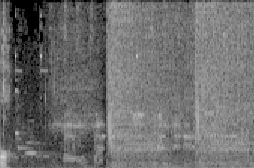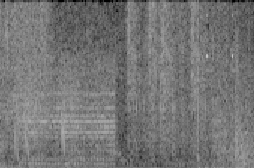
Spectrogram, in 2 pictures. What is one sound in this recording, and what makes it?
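Laser weapons fire with loud buzzing zaps.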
